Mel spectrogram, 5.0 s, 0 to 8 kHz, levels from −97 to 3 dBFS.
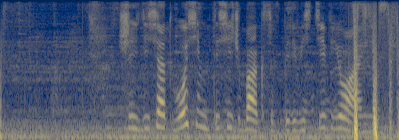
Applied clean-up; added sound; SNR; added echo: none; none; none; none.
